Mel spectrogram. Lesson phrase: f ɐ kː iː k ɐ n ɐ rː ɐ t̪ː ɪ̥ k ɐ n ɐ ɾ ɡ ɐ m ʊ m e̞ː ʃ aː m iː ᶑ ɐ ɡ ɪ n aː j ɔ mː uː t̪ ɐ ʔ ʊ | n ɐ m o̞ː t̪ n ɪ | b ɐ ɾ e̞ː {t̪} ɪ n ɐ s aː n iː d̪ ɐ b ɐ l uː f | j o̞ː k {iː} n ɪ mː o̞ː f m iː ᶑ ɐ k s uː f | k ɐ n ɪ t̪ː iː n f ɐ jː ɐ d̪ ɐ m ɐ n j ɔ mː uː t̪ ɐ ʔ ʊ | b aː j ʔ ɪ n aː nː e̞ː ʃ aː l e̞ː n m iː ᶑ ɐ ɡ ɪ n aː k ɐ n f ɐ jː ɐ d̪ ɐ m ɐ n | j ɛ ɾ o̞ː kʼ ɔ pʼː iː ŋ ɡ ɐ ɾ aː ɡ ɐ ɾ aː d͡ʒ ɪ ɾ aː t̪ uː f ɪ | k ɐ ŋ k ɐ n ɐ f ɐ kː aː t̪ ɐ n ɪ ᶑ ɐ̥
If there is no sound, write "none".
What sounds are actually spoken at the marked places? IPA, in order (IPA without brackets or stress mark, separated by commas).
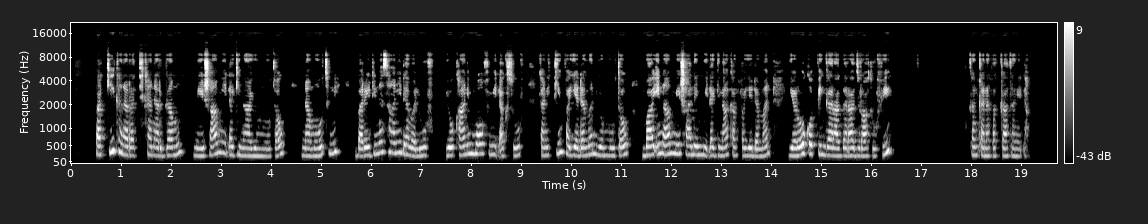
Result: d̪, aː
